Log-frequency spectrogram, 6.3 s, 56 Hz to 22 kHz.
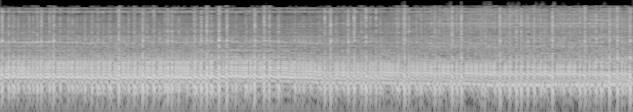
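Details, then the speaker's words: Holzfforma G660 Pro chainsaw after a timing advance: high-revving buzz through a cut, with sharp popping and crackling as revs drop off throttle on deceleration. "you hear how it's kind of popping and crack crackling as it's coming back down"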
